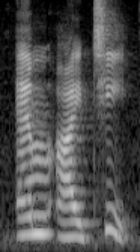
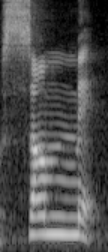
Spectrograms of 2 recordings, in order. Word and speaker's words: summit: me can you hear I start to make the T shape with my mouth but then I stop all the air coming out of my mouth so don't go MIT no need you can say me you stop the air and like by stopping suddenly I can hear that it should be a t so Summit there's only one M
